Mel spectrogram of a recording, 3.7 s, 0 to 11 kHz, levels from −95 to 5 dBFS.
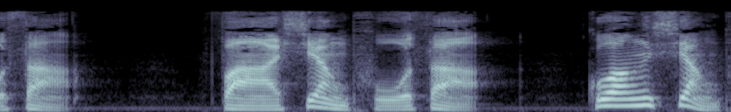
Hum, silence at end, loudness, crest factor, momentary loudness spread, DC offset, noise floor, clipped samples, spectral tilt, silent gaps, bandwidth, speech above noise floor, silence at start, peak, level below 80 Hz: none; 0.05 s; -20 LUFS; 20 dB; 12 LU; under 0.1%; -62 dBFS; under 0.1%; -5 dB/octave; none; 8 kHz; 43 dB; 0 s; -2 dBFS; -50 dBFS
